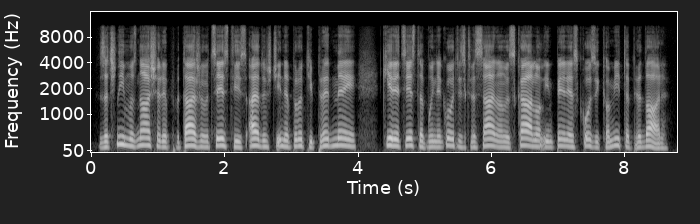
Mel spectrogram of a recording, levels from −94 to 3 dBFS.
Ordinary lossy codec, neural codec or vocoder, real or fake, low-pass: none; codec, 24 kHz, 1 kbps, SNAC; fake; 10.8 kHz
